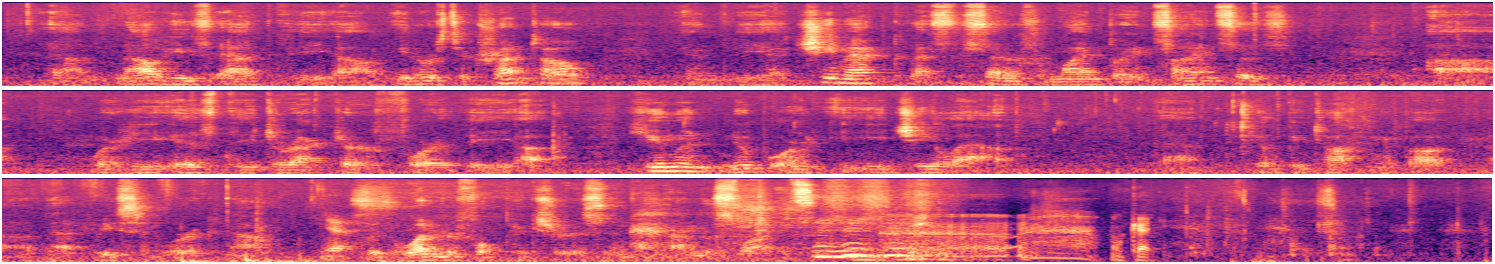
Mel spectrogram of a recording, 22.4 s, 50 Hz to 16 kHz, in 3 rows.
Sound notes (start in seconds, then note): 18.9 group laughs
